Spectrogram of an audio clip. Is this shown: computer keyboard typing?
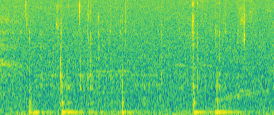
yes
